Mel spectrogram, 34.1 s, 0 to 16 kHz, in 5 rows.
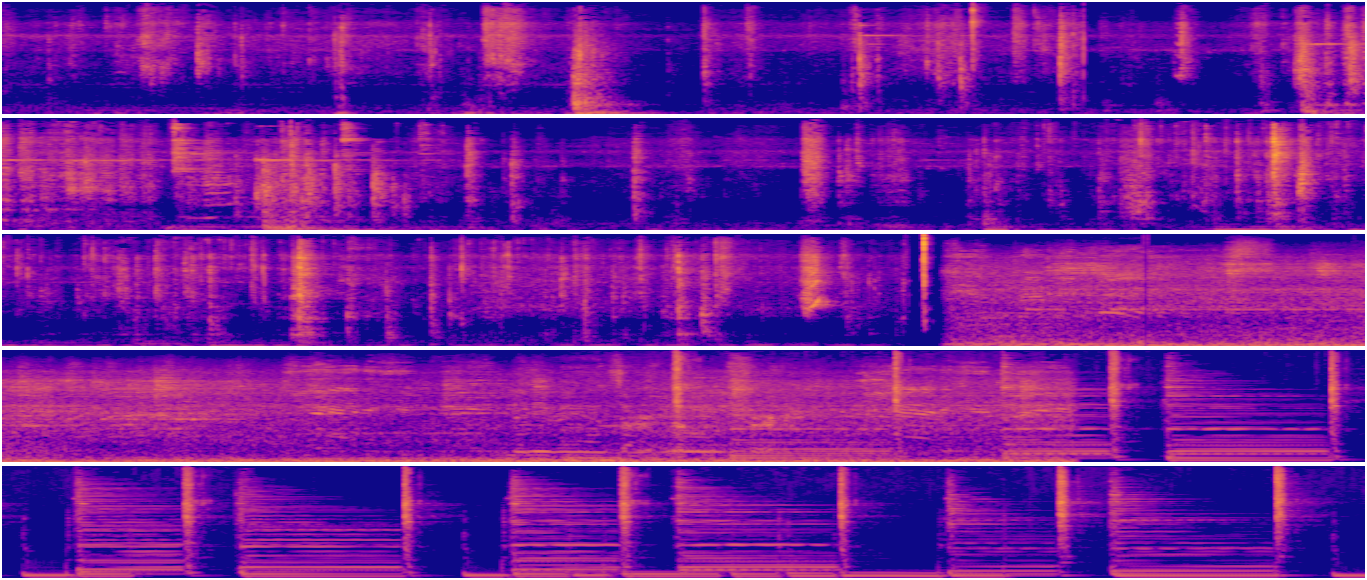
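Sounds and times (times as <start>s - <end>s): door opening: 6.3s - 9.5s.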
